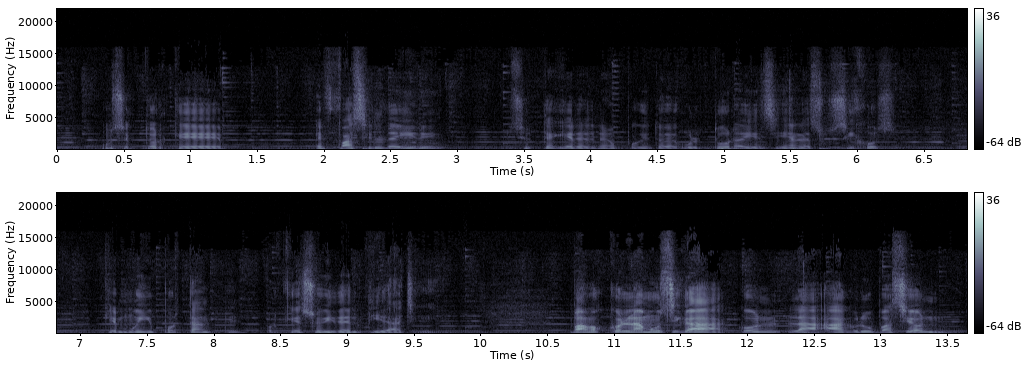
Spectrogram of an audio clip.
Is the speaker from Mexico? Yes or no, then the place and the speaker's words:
no; Chile; el patrimonio e intangible de nosotros como chilenos.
